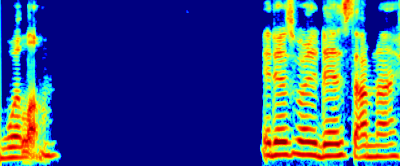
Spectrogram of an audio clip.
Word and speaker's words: Willem: His name is not William, and I've Yeah, spent all these years thinking he was William. nope. Why Willem. didn't anyone tell me sooner? Well, it's spelled like Willem.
